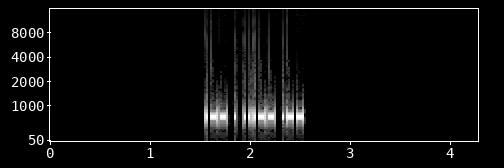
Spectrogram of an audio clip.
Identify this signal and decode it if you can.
Morse code, heard as a keyed tone, about 46 wpm, 700 Hz. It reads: WE3W
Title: USA Call Signs - 4 Characters - 50wpm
